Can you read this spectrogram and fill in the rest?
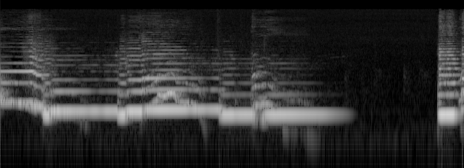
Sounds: yip, whimper (dog), music

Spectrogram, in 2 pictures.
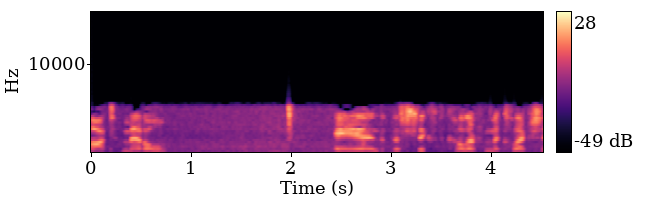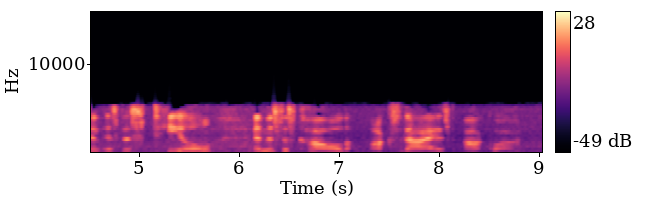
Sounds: speech

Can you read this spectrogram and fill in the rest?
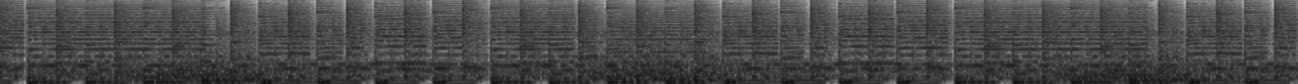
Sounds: music, video game music

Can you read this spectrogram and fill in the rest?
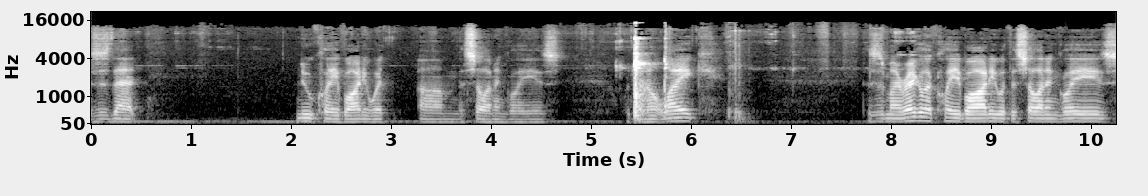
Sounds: dishes, pots and pans, speech

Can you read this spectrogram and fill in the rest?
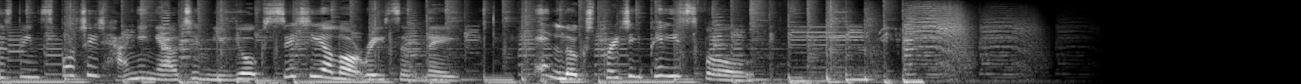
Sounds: speech, music

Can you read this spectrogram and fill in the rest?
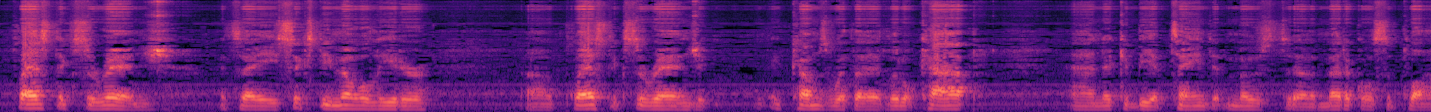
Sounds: speech

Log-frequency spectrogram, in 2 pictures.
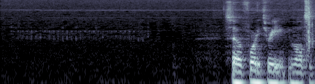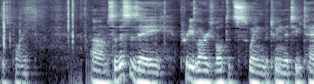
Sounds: speech, inside a small room

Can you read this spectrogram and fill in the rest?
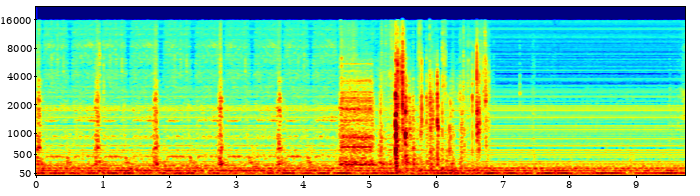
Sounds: printer printing

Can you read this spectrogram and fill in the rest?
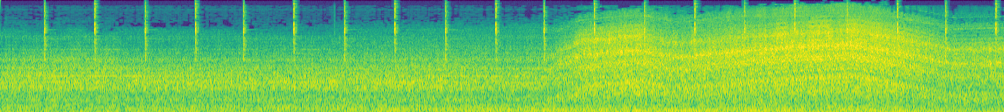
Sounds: vehicle, truck

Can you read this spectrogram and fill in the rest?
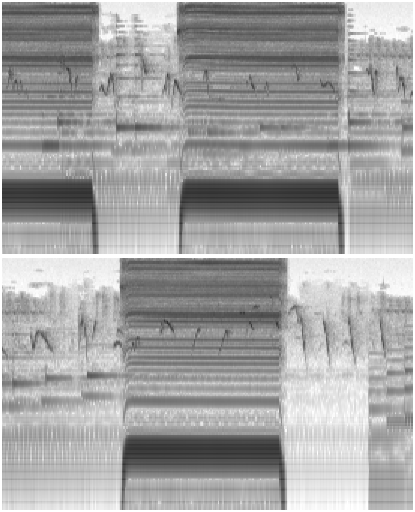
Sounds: music

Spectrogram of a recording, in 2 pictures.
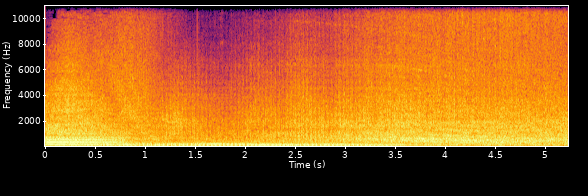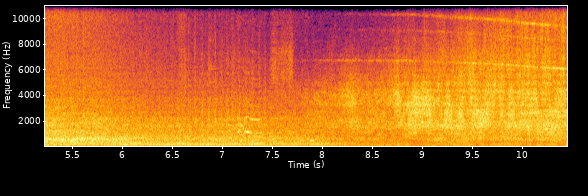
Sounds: airplane flyby

